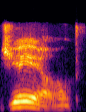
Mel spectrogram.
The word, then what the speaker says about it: gaol: the word jail is the American spelling of British Ah, GAL. okay. And So Sri it's pronounced Aurobindo, as jail.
